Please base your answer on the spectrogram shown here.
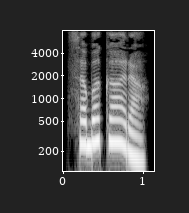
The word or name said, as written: ಸಬುಕಾರ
